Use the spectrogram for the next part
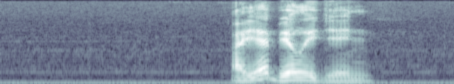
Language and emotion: Russian, neutral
